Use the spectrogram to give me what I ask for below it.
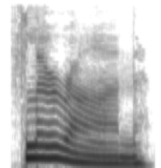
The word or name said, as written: fleuron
